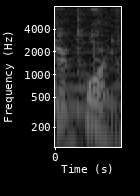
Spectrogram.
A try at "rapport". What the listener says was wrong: The T is silent.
